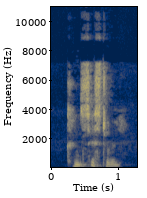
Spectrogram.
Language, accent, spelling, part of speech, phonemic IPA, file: English, Southern England, consistory, noun, /kənˈsɪstəɹi/, LL-Q1860 (eng)-consistory.wav
- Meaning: 1. A solemn assembly or council 2. The spiritual court of a diocesan bishop held before his chancellor or commissioner in his cathedral church or elsewhere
